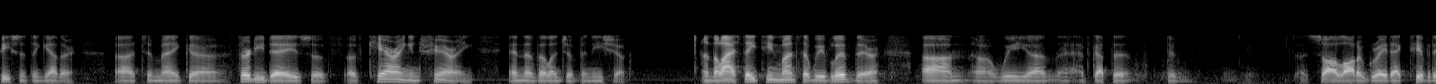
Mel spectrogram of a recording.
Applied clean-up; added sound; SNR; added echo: neural separator model SepFormer DNS4.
